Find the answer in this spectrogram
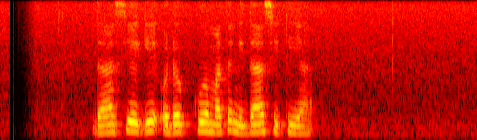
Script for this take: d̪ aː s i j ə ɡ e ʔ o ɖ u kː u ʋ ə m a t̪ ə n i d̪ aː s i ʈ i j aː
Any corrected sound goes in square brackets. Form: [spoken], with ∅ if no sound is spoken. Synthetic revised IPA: d̪ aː s i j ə ɡ e ʔ o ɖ [o] kː u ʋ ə m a t̪ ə n i d̪ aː s i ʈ i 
